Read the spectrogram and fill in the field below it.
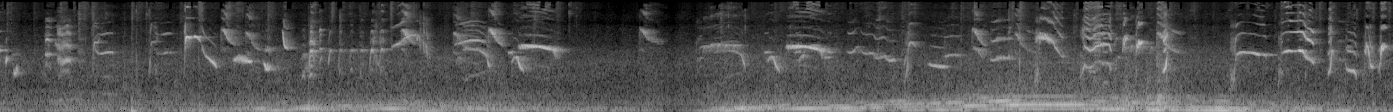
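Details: A tame Oriental magpie-robin sings a long sequence of sharp whistles, downslurred notes and chips, while a low wavering engine-like drone rises in the background midway.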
